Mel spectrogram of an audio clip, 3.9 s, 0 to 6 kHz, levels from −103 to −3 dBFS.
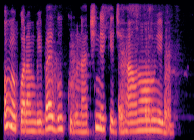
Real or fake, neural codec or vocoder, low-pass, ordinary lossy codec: real; none; 5.4 kHz; none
